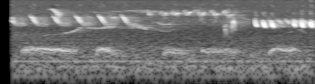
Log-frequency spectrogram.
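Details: Adult song thrush singing in France, with a juvenile present: quick series of sharp, high, slurred notes, then a phrase of bright chirps repeated several times, over a soft low warbling sound in the background.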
